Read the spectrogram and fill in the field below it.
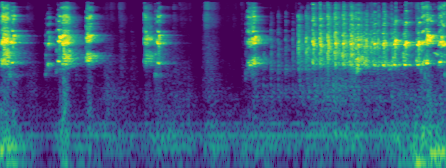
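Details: Lovebird chicks begging: scattered rasping bursts at first, then a continuous, rapidly pulsing, wheezy churr that lasts over the final second and a half.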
